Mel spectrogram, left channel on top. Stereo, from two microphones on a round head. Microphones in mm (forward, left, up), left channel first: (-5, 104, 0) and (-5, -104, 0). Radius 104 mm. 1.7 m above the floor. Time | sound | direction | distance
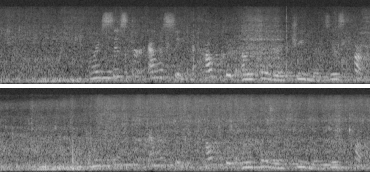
0.9 | a woman speaking | 50° left (ahead or behind) | 3 m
